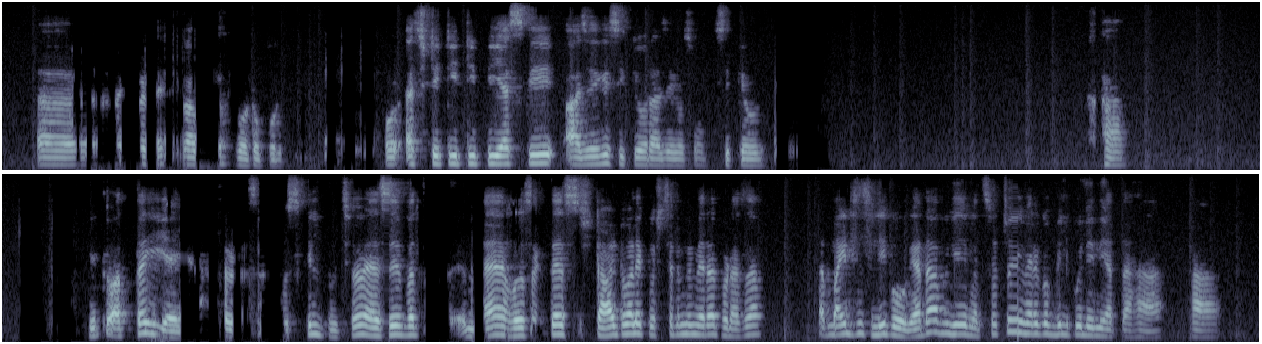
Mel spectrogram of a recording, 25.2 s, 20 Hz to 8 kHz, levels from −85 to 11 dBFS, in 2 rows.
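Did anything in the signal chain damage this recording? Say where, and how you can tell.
Yes. At the call-processing stage, speech suppressed in double talk shows up from 0.71 to 2.35 s and from 14.11 to 17.98 s. The voice dips in pieces by roughly 35 to 40 dB while a second voice overlaps. The likely cause is the echo canceller mistaking near-end speech for echo and attenuating both.

The other side's voice leaking through is audible at 1.64–3.76 s, 7.70–7.98 s, 15.12–15.16 s and 16.73–17.86 s. It is a faint second voice, roughly 20 to 35 dB under the talker. This is likely loudspeaker echo that the canceller left incompletely removed from the microphone signal.

Background gated by the echo canceller appears from 7.77 to 8.27 s and from 12.78 to 13.38 s. The room sound drops by about 30 dB for roughly half a second and then returns. The canceller clamps the microphone while the loudspeaker plays and releases it afterwards.

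Concealed Bluetooth headset packet loss occurs on the headset link at 16.41–16.46 s and 22.69–22.74 s. Each event is a held, buzzy stretch of about 40 ms with a slight warble on recovery, which points to a short run of lost frames. The receiver repeated a recent waveform segment to fill each gap.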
